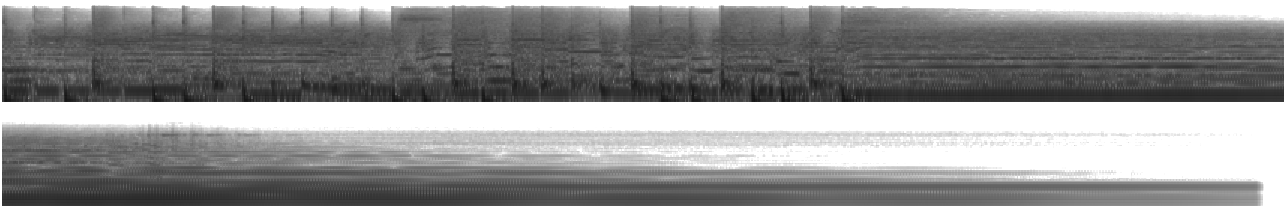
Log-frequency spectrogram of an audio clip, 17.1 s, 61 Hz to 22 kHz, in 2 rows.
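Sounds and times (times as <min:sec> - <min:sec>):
distorted electric guitar chord ringing: 0:00.0 - 0:14.7.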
